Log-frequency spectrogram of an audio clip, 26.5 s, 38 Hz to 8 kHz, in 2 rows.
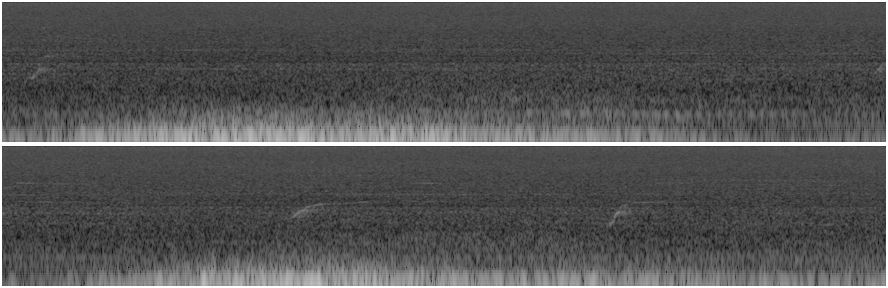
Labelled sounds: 13.5	13.8	humpback whale, 1.9 to 2.0 kHz
17.8	18.1	humpback whale, 0.80 to 0.93 kHz
19.5	19.8	humpback whale, 1.9 to 2.0 kHz

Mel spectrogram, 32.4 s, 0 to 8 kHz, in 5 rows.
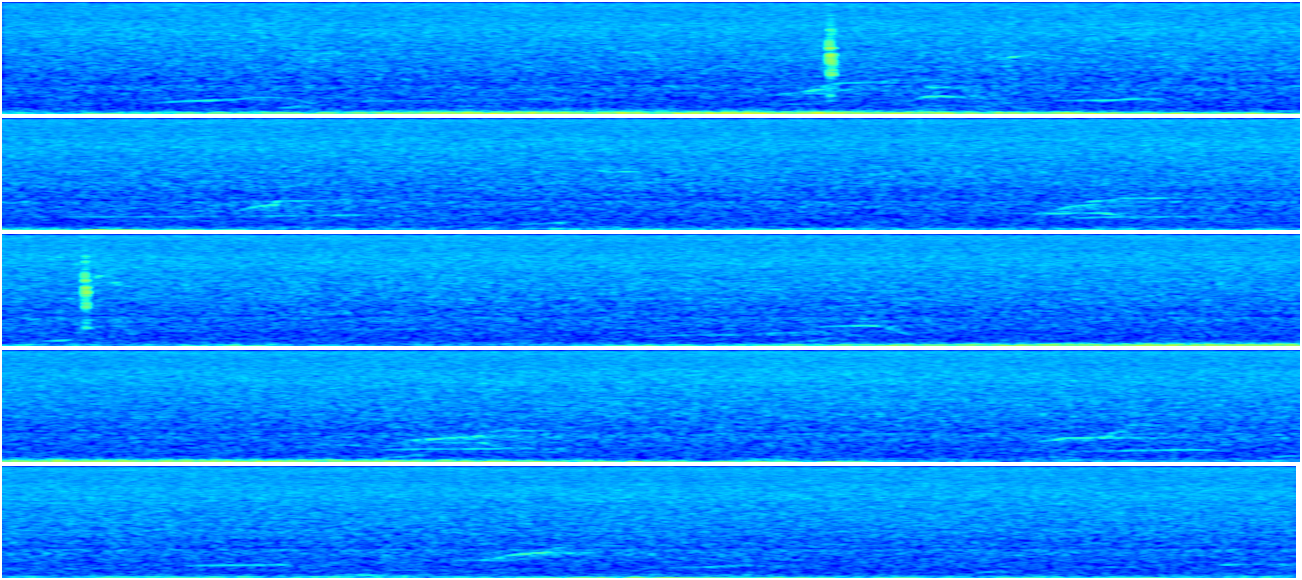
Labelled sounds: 11.9	12.3	humpback whale, 0.80 to 0.90 kHz
21.9	22.2	humpback whale, 0.80 to 0.90 kHz

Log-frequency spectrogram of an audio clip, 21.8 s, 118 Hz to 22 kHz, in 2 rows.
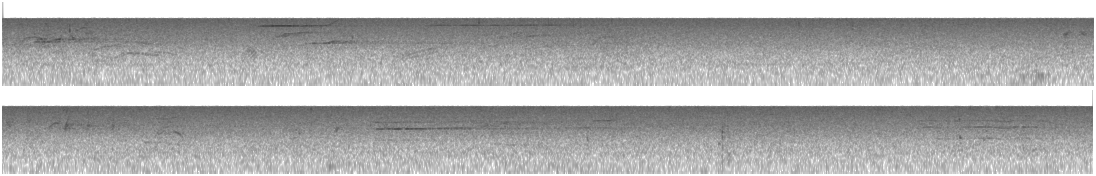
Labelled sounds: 0.2	1.0	killer whale, 1.2 to 4.4 kHz
2.5	3.5	killer whale, 1.7 to 5.5 kHz
11.3	11.9	killer whale, 1.8 to 3.1 kHz

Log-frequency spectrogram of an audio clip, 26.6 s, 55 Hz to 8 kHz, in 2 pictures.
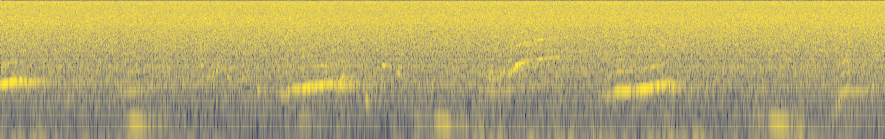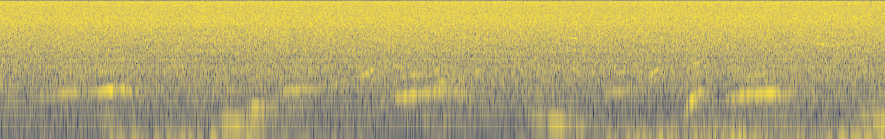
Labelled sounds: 7.7	8.4	humpback whale, 0.80 to 1.1 kHz
25.5	25.7	humpback whale, 1.5 to 1.7 kHz

